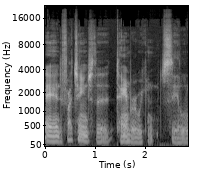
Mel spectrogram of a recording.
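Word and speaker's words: timbre: confession sometimes I say timber sometimes I say tamber I think tamber is the correct uh french-based pronunciation but Timber has become okay too a little bit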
